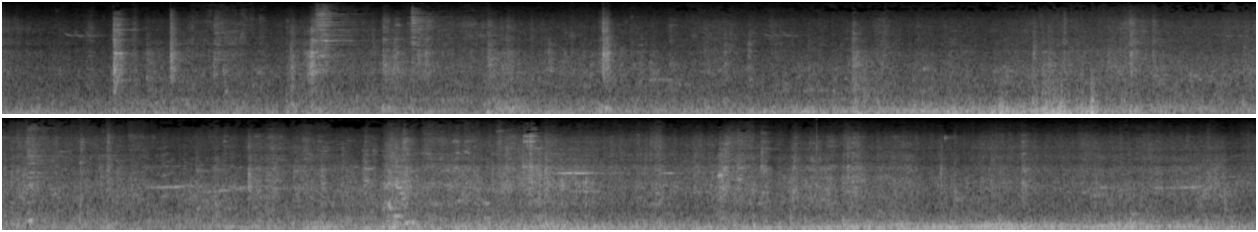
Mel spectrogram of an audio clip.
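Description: Freight train of tank cars and covered hoppers rolling past, its wheels clicking and clanking over the rail joints over a steady rumble. A few short high wheel squeals come in around the middle, and the sound slowly grows louder toward the end.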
